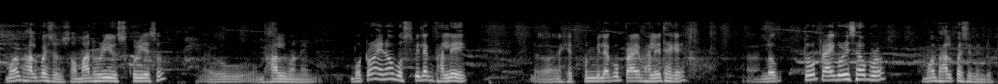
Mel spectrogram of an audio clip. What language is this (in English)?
Assamese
